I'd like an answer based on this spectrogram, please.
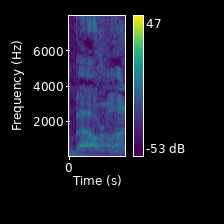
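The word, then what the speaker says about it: bodhrán: does teach byron lessons this is an instrument called the bauer on and we are mispronouncing it because it's an irish word and we don't speak irish but we'll get kind of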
